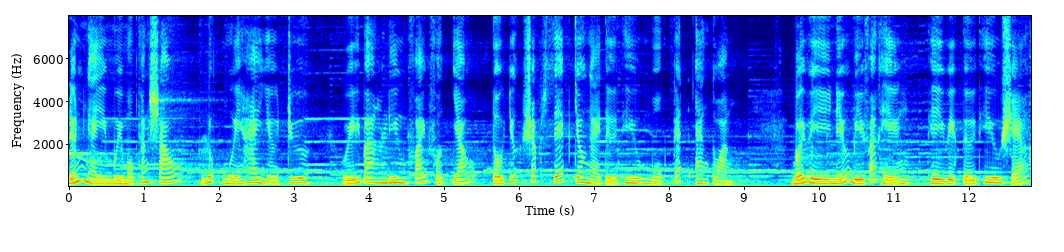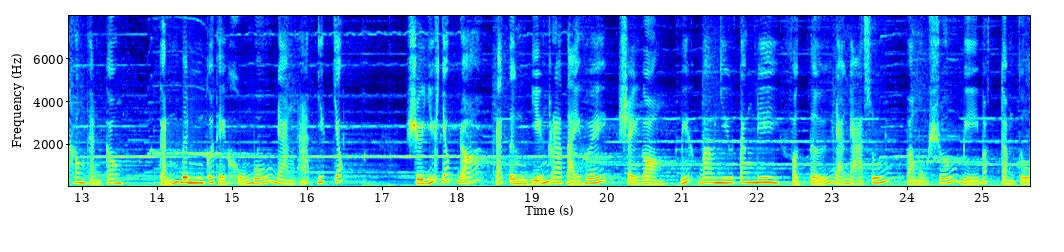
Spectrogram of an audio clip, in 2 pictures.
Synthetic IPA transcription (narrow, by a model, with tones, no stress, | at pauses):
ɗe˨˦nŋa˨˩jmɨ˨˩əjmo˨˩t̚t̪ʰaː˨˦ŋsa˨˦w | lʊ˦˥k͡p̚mɨ˨˩əjɦaː˧jzəː˨˩t͡ɕɨ˧ə | ʔwʔḭ˧˩ɓaː˧nli˧ənfaː˨˦jfə˨˩t̚zaː˨˦w | t̪o˧˩t͡ɕɨ˦˥k̚sə˦˥p̚sɛ˦˥p̚t͡ɕɔ˧ŋaː˨˩jt̪ɨ̰˧˨t̪ʰi˧əwmo˨˩t̚ka˦˥jk̟̚ʔaː˧nt̪waː˨˩n | ɓəː˧˩jvi˨˩ne˨˦wɓḭ˧˨faː˦˥t̚hḭ˧˨ənt̪ʰi˨˩vi˨˩ək̚t̪ɨ̰˧˨t̪ʰi˧əwsɛ̰˧˥xə˧wŋ͡mt̪ʰa˨˩jŋ̟kə˧wŋ͡m | ka˧˩jŋ̟ɓï˧ŋ̟kɔ˨˦t̪ʰe˧˩xʊ̰˧˩ŋ͡mɓo˨˦ɗaː˨˩ŋʔa̰ː˦˥p̚zi˦˥t̚t͡ɕə˦˥wk͡p̚ | sɨ̰˧˨zi˦˥t̚t͡ɕə˦˥wk͡p̚ɗɔ˨˦ɗa̰ː˧˥t̪ɨ˨˩ŋzḭ˧˥ənzaː˧t̪a̰ː˧˨jɦwe˨˦ | sa̰˧˩jɣɔ˨˩n | ɓi˦˥ət̚ɓaː˧wɲi˧əwt̪a˧ŋni˧fə˨˩t̚t̪ɨ̰˧˥ɗa̰ː˧˥ŋa̰ː˧˥su˨˦əŋ | vaː˨˩mo˨˩t̚so˨˦ɓḭ˧˨ɓa˦˥t̚kə˨˩mt̪ṵ˨˩˨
